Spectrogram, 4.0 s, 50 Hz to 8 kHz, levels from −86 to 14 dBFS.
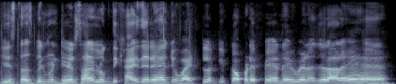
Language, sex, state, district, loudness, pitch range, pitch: Hindi, male, Jharkhand, Garhwa, -13 LUFS, 165-175 Hz, 170 Hz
